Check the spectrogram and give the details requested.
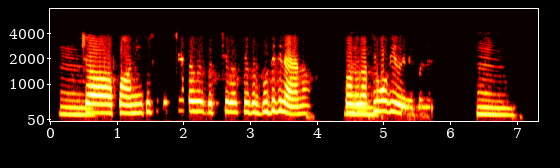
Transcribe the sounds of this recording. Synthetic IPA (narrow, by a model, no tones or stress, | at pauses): t͡ʃaːpaːniːt̪ʊsĩːbətːʃet̪abətːʃeːʋast̪eəɡəɾd̪uːd̪bilaːjaːnaː | t̪ʊaːnũːɾad̪ioːʋiːoːɾeːlə̃ːbəleː | ɦ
